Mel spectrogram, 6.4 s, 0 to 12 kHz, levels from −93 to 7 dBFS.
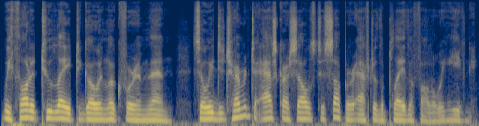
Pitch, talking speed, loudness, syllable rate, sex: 120 Hz, 245 wpm, -18 LUFS, 6.1 syllables/s, male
